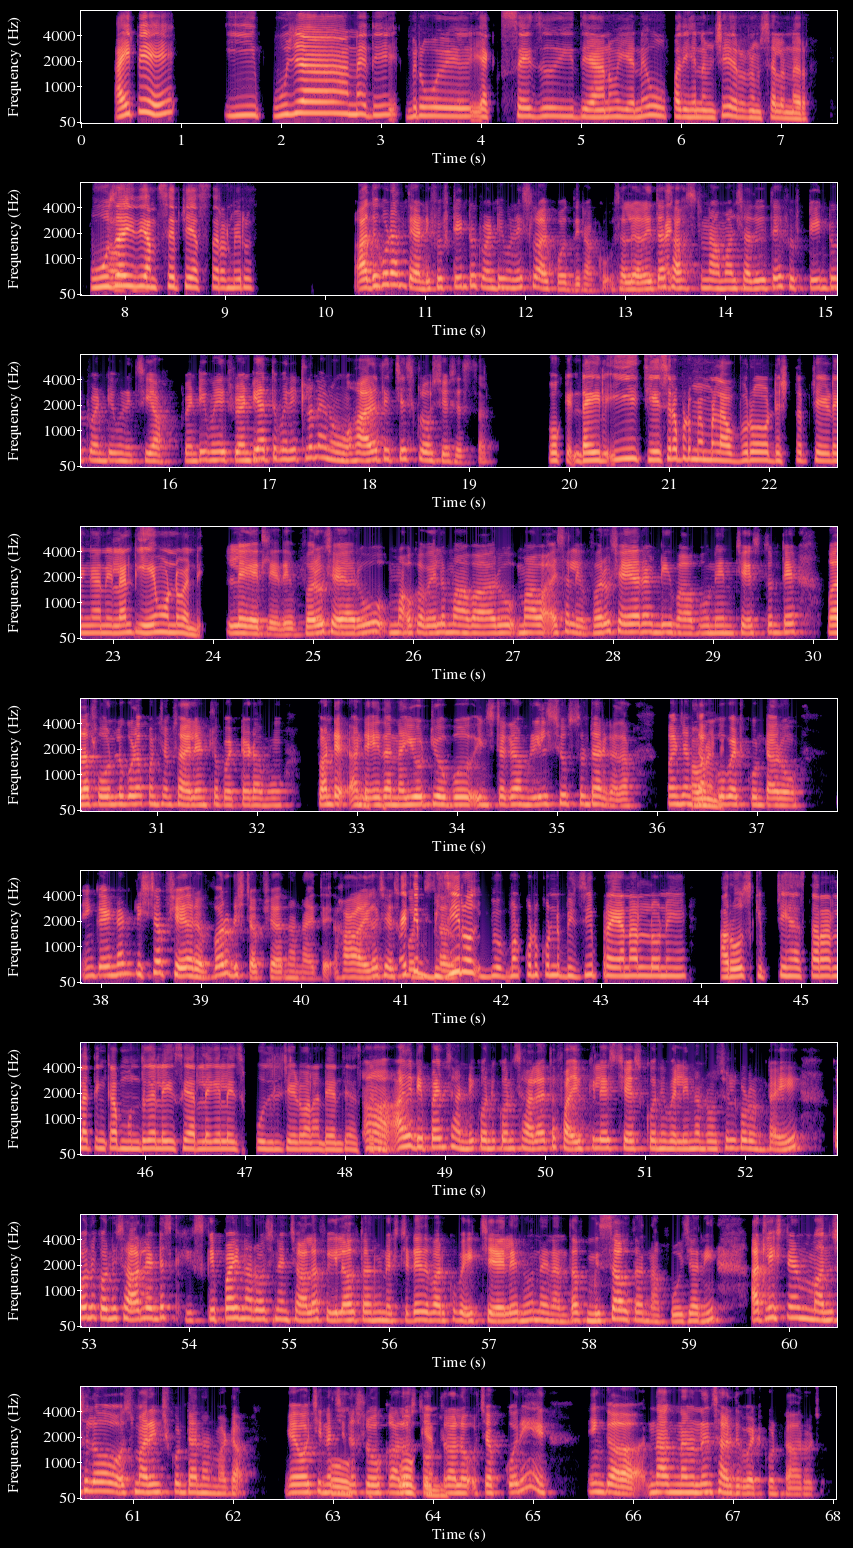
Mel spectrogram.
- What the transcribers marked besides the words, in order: in English: "ఎక్సర్సైజ్"; in English: "ఫిఫ్‌టీన్ టు ట్వెంటీ మినిట్స్‌లో"; other noise; in English: "ఫిఫ్‌టీన్ టు ట్వెంటీ మినిట్స్"; in English: "ట్వెంటీ మినిట్, ట్వెంటియత్ మినిట్‌లో"; in English: "క్లోజ్"; in English: "డైలీ"; in English: "డిస్టర్బ్"; in English: "సైలెంట్‌లో"; in English: "ఇన్‌స్టా‌గ్రామ్ రీల్స్"; in English: "డిస్టర్బ్"; in English: "డిస్టర్బ్"; in English: "స్కిప్"; in English: "ఎర్లీగా"; in English: "డిపెండ్స్"; in English: "ఫైవ్‌కి"; in English: "స్కి స్కిప్"; in English: "ఫీల్"; in English: "నెక్స్ట్ డే"; in English: "వెయిట్"; in English: "మిస్"; in English: "అట్‌లీస్ట్"
- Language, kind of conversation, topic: Telugu, podcast, ఉదయం మీరు పూజ లేదా ధ్యానం ఎలా చేస్తారు?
